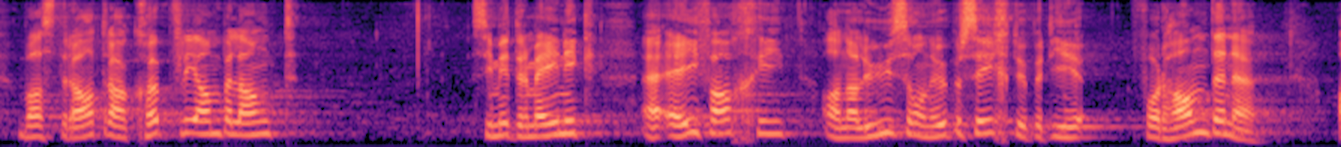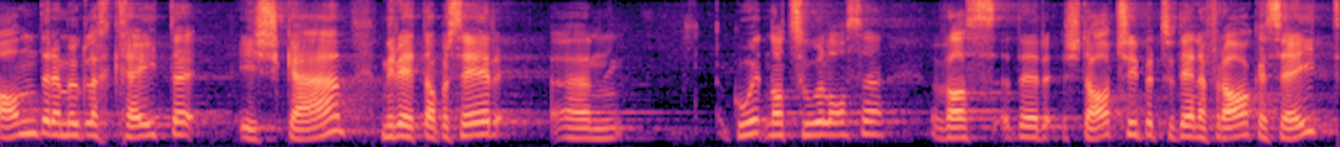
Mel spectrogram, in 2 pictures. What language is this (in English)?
Swiss German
